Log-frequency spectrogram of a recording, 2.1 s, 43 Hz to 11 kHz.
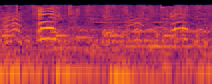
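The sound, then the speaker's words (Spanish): Snow geese honking at a crowded nesting ground, a few nasal, clearly pitched honks rising above the steady background chatter of a large flock. “Los ánsares nivales pasan el invierno en el Golfo de México y tras volar 4.000 kilómetros se instalan para anidar en grupos numerosos.”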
